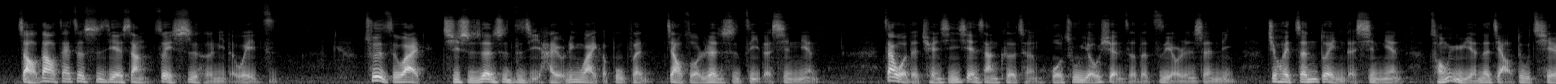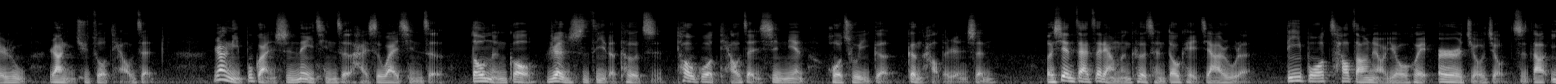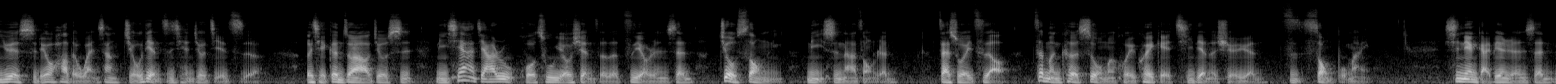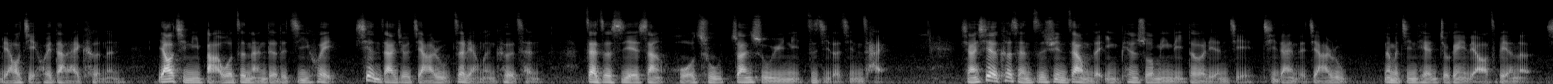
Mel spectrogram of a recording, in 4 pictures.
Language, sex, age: Chinese, male, 30-49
